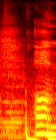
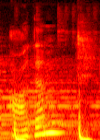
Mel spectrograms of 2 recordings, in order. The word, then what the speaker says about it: Ogham: have inscriptions on them from the OM alphabet Oh I'm misspelled o-g-h-a-m and some people pronounce it agum but I'm pronouncing it oh I'm and that's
